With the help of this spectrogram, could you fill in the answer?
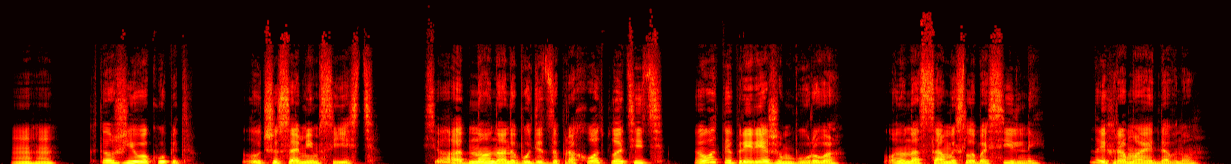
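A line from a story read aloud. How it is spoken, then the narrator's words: Grim. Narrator (Russian): мрачно сказал Черим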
